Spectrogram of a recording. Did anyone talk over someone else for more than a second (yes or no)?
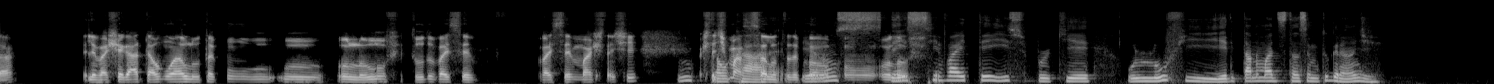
yes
